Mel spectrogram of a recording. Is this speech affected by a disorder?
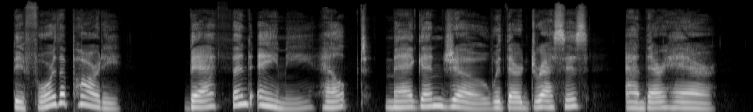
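No.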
